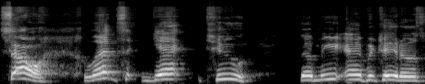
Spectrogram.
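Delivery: words pushed through a yawn. Moving on to tonight's main topic, yawning while talking. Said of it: "Sorry for yawning".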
